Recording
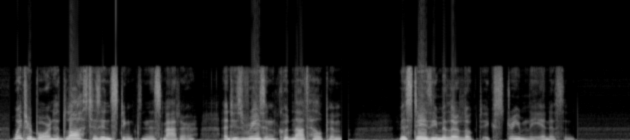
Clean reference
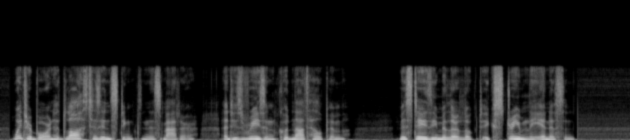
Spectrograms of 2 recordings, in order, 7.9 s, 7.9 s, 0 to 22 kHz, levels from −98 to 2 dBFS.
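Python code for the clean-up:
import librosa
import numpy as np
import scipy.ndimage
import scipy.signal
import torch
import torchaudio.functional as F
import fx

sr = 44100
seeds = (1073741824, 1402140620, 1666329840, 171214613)

y = fx.fix_declip(x, sr, threshold_db=-18.5)
y = fx.fix_ambience(y, sr, seeds[0], print_start_s=7.26, print_end_s=7.76, start_s=4.26, end_s=4.35)
y = fx.gain(y, sr, db=fx.steps((0.0, 0.0), (5.91, 10.0)))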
